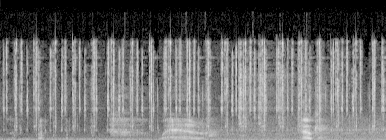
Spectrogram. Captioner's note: laughing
